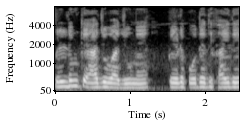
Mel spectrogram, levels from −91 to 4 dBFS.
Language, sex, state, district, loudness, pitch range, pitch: Hindi, male, Chhattisgarh, Sarguja, -15 LUFS, 145-160 Hz, 155 Hz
